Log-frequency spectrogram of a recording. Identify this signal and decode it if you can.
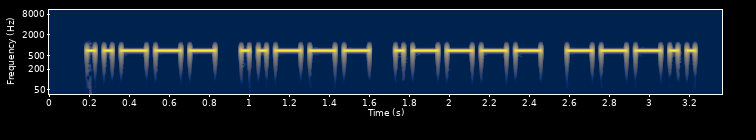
Morse code, heard as a keyed tone, about 28 wpm, 700 Hz. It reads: 2218
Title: Worked All Europe DX Contest - QTC Exchange - 28wpm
